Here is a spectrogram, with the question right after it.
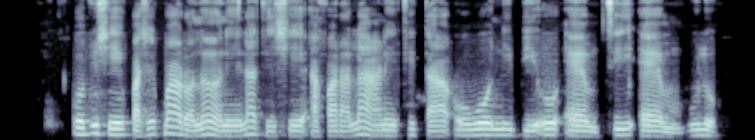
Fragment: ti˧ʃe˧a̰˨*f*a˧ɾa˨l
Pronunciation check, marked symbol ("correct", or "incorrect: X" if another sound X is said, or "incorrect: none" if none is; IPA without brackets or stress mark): correct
